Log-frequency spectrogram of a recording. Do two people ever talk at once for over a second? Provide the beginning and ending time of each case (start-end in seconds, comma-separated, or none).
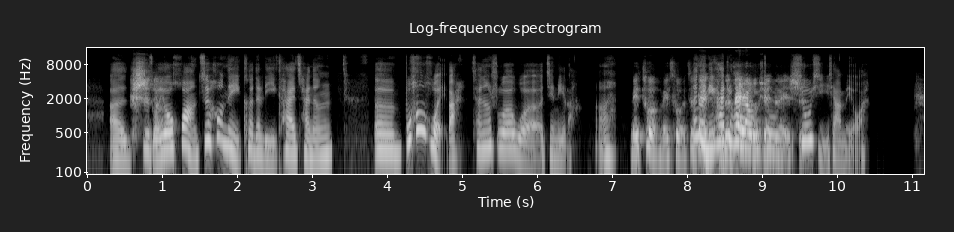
8.1-9.7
